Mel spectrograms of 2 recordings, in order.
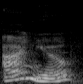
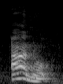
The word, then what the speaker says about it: año: Por ejemplo, la palabra año. Año. Año means year. But what happens if you confuse it and instead of año, you say ano? Then you are saying anus, okay?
